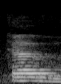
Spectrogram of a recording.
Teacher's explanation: ذال کې د ژبه لاندې غاښو سره ونه لګېږي ځکه چې ذال کې موږ ویلو ژبه باید پاس غاښو سره ولګېږي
